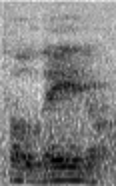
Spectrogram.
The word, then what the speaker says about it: Toledo: You see, Castilian Spanish, you pronounce different than English.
